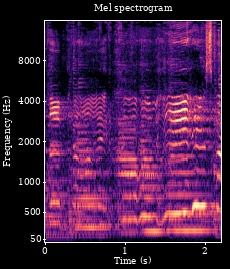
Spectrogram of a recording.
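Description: Soprano singing with vibrato, accompanied by lute and bass viol. Her line rises and swells near the end.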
